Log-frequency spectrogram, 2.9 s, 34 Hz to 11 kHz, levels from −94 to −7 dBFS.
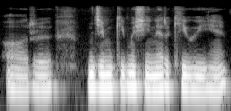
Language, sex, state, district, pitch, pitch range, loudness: Hindi, male, Himachal Pradesh, Shimla, 115 Hz, 110-115 Hz, -16 LUFS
